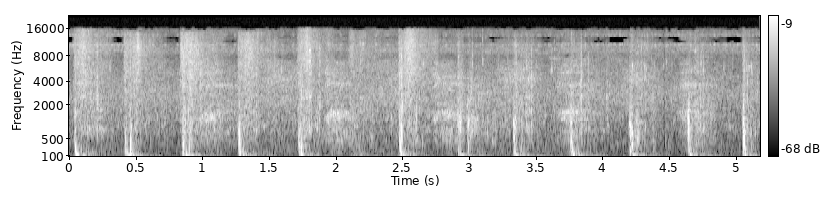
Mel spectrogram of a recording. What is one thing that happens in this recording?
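Footsteps crunch quickly and steadily on a rocky dirt path.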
